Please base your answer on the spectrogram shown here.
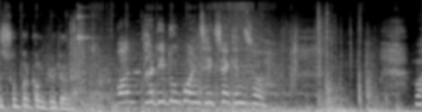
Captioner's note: door opens; Neetu gasps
